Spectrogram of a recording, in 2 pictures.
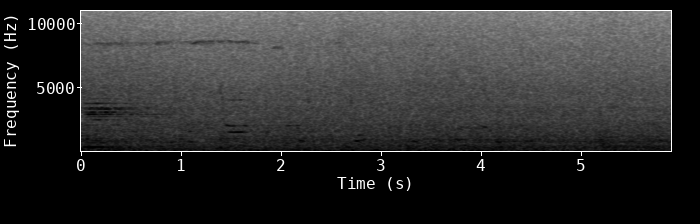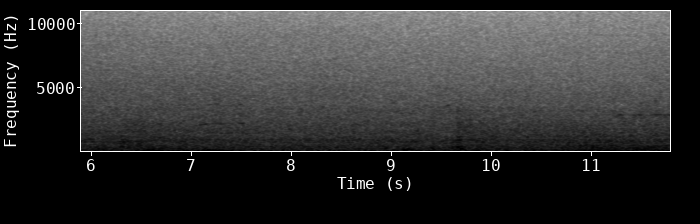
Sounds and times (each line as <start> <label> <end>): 0.0 street with coming rain 11.7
